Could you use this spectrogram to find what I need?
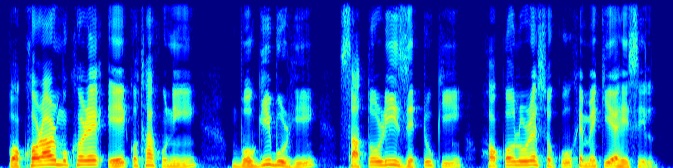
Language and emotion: Assamese, neutral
